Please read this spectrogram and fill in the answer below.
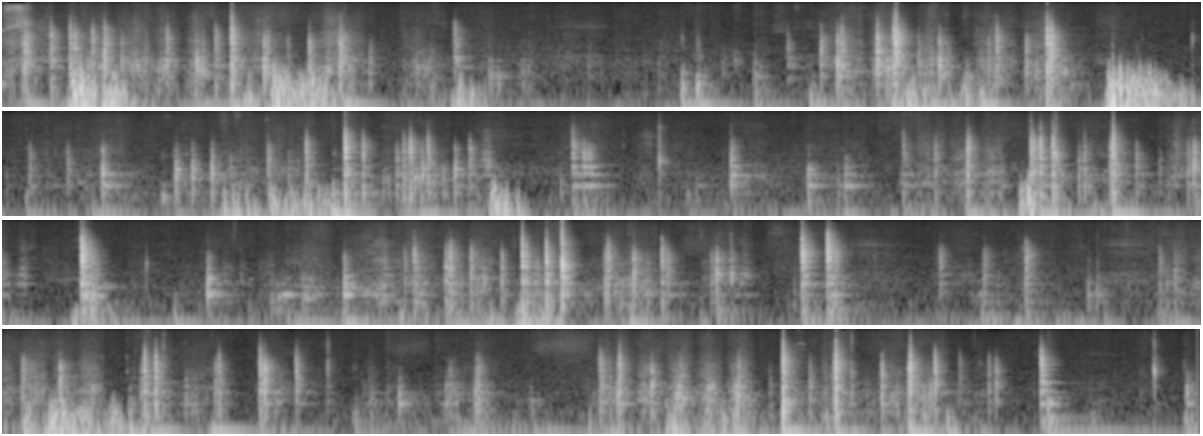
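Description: Long thin wooden rolling pin rolling out a thin sheet of dough on a hard countertop: a low rolling rumble broken by irregular thunks and knocks as the pin is pushed, lifted and set down again.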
